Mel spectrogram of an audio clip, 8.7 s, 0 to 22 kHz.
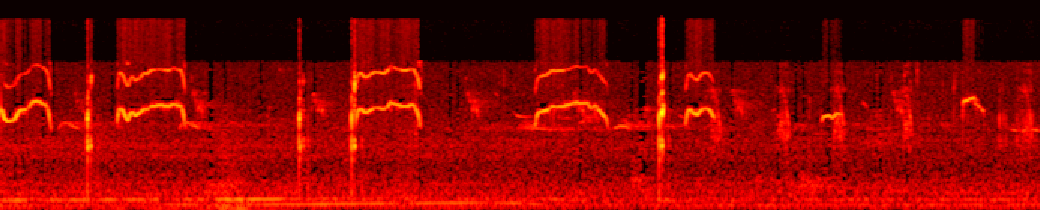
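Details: Common kestrel family, Théding, France, 23 May 2022, first feeding of the newly hatched chicks: several drawn-out, quavering whistled whines spaced about a second apart, then softer short calls, with sharp clicks and a low hum behind.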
